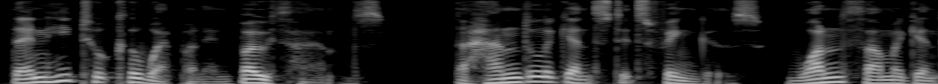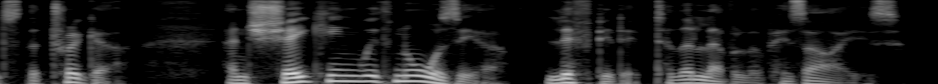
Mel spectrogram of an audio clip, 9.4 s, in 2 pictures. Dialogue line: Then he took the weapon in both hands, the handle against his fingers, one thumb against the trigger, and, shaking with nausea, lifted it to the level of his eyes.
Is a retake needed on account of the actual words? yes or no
yes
